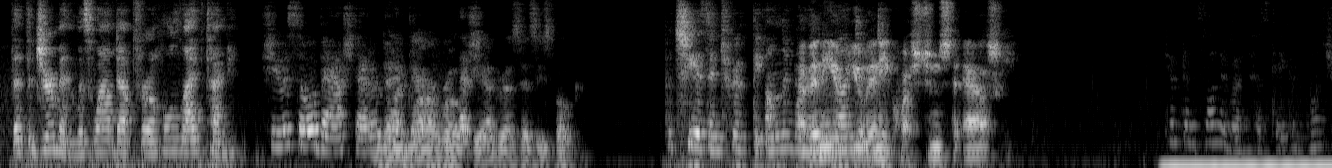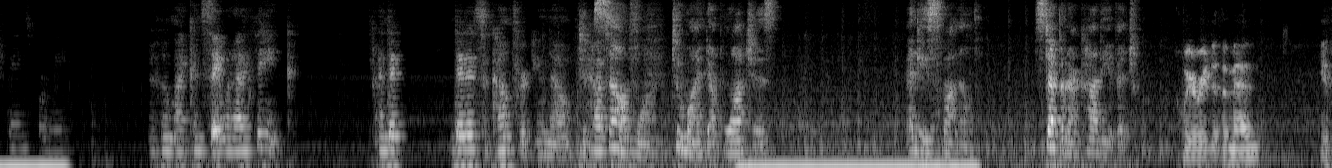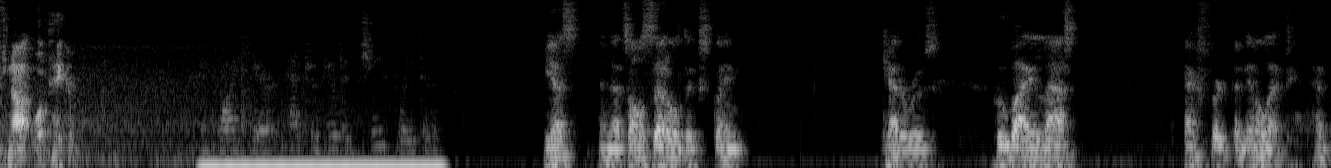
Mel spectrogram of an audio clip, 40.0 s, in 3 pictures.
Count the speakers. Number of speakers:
six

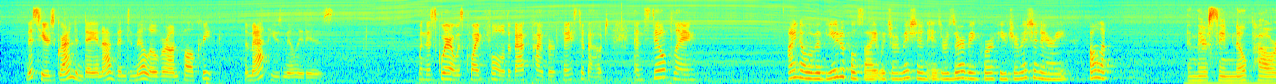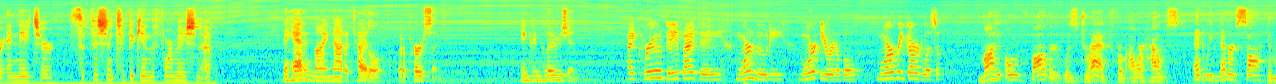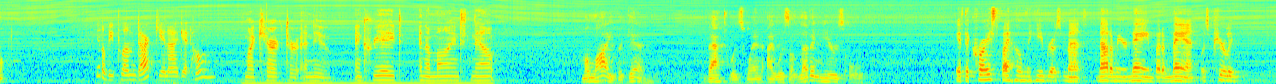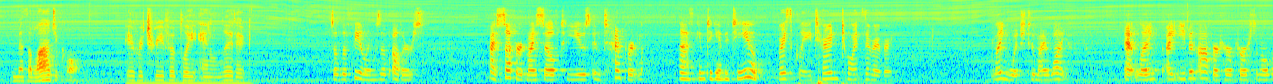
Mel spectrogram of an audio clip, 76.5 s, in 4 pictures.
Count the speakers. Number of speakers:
seven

